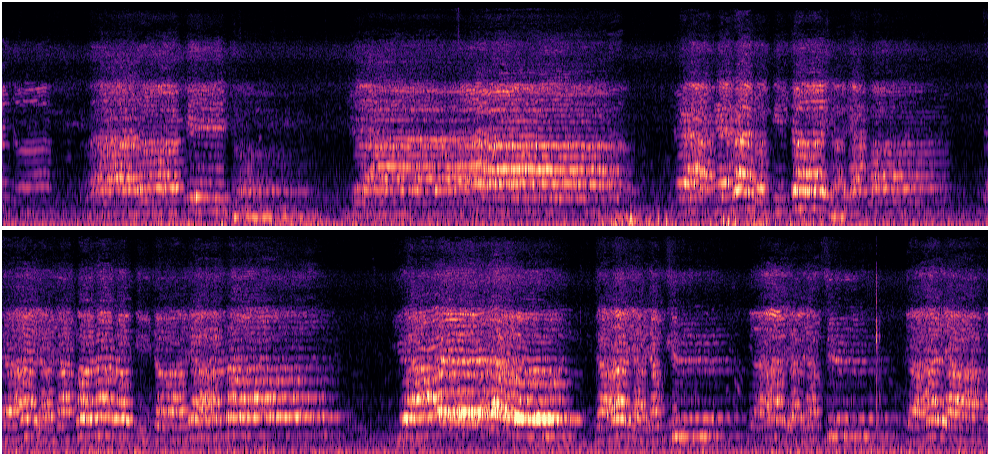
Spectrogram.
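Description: A Balinese Kecak chorus of many men chanting together in drawn-out phrases that waver in pitch, each lasting a few seconds, with short breaks between them.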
